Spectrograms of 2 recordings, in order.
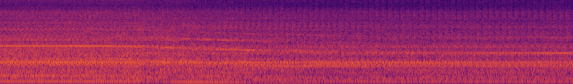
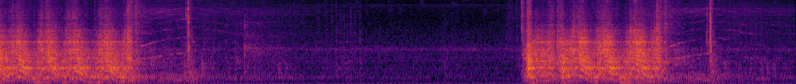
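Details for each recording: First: seems to be running smoothly now Second: Old car in snow, cold, fired once then cranked repeatedly with pumping: fast steady cranking bursts with silent gaps, never catches; owner blames cold, fears flooding it and running the battery down; cranks but won't start.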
